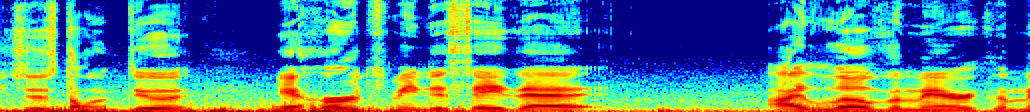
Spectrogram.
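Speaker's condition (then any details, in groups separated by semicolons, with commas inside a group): Multiple sclerosis; sometimes hard to breathe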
